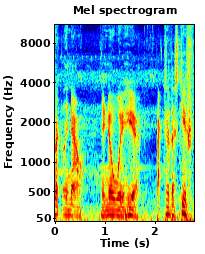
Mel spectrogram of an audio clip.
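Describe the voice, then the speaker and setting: A man growls in a gruff, put-on character voice of very deep, low pitch, at a moderate pace and very even loudness, with clear background noise. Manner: growling, urgent.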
